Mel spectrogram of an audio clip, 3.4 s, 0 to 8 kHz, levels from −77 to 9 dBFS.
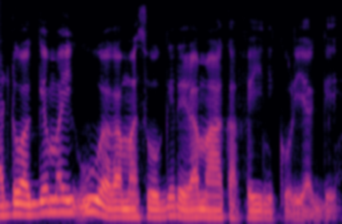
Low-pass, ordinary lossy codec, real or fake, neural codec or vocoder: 7.2 kHz; none; real; none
